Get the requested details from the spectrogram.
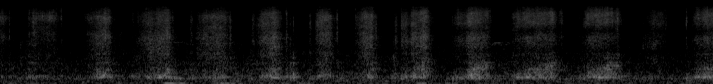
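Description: A dark knit cloth or sock rubs the scaly vamp of a hollow, empty vintage snakeskin leather cowboy boot standing on a wooden table, while one hand steadies the shaft. Soft, bright scratchy rubbing strokes repeat at a loose, uneven pace, each with a faint low hollow body beneath.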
